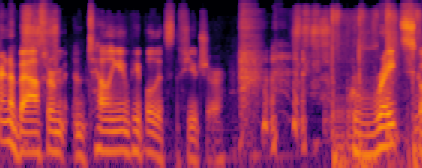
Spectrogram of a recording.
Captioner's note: laughs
